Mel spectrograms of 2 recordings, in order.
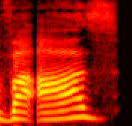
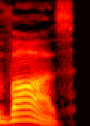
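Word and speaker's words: vase: flowers or Steve Shrugged Oh you mean a Vaz she asked no I don't I mean a vas Vas v a s e vas Steve stressed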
